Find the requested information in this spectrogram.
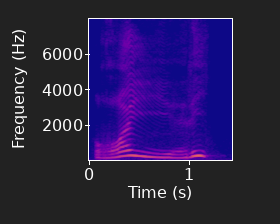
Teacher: le ra ici, comme je disais, est aminci car il porte une kasra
